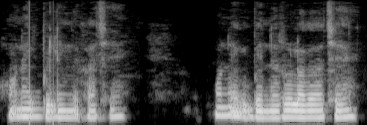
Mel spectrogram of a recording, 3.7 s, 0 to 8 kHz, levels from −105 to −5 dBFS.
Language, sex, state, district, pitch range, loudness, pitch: Bengali, male, West Bengal, Malda, 120-140 Hz, -25 LUFS, 125 Hz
